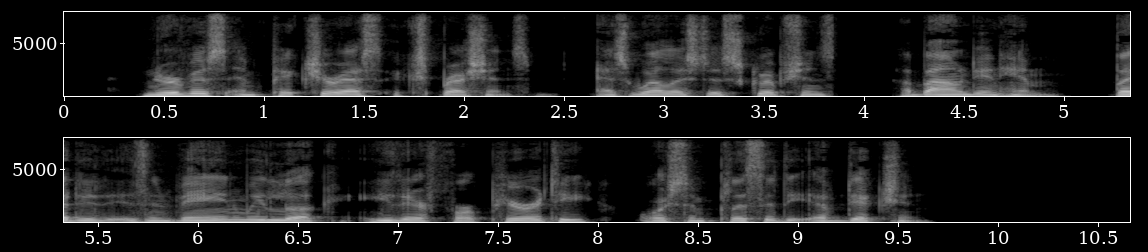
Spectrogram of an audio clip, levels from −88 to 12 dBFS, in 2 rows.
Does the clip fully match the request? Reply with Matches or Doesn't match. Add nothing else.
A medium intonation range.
Matches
